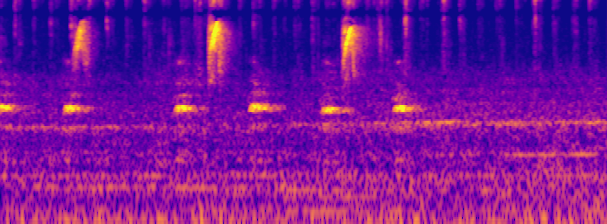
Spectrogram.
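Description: A songbird calling repeatedly: short low notes alternating with higher, sweeping chirps, about a note every half second, falling silent about four seconds in.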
